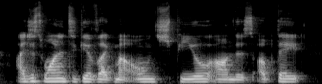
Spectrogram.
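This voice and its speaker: A man with a normal speaking voice talks at medium pitch and a moderate pace. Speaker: gaming youtuber. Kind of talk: scripted commentary.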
